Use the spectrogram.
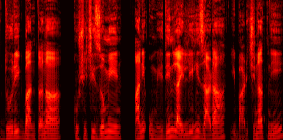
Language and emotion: Goan Konkani, fearful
